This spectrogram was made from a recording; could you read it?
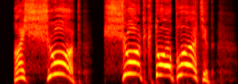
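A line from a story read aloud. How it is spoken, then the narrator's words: Contemptuous yell. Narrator (Russian): завопил хозяин, расположение которого к гостю превратилось в глубочайшее презрение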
